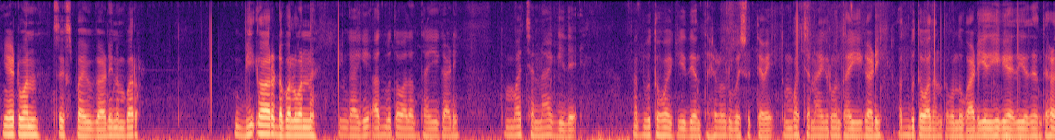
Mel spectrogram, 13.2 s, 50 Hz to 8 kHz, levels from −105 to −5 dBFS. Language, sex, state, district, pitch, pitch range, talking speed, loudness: Kannada, male, Karnataka, Bijapur, 115 Hz, 105-120 Hz, 125 wpm, -22 LUFS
